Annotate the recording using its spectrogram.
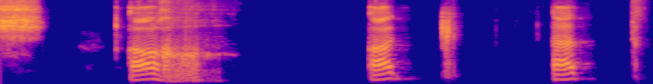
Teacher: آواز بہت زور کے ساتھ نہیں ٹھہرتی بلکہ انتہائی پستی کے ساتھ اور کمزوری کے ساتھ ٹھہرتی ہے اور سانس آپ کا جاری رہتا ہے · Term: ہمس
